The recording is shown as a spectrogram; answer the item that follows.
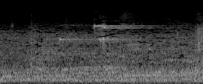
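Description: Badminton doubles rally on an indoor court: short high squeaks of players' shoes and footfalls on the court floor about halfway through, over steady crowd chatter.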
